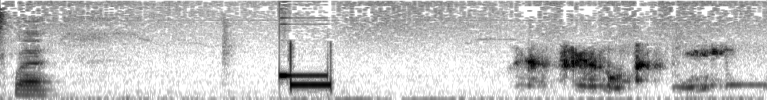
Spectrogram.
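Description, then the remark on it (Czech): A single short, loud telephone tone, a steady two-pitch beep lasting a fraction of a second, sounds during a call transfer, with a voice talking briefly before it and again afterward. “Takže dobrý, jste ve střípkách rovnou, jsem vás přepojil.”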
